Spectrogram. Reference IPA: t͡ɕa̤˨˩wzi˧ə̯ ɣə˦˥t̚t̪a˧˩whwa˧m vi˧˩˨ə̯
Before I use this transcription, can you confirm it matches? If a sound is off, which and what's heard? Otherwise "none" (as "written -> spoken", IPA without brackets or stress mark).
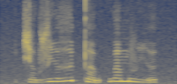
none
